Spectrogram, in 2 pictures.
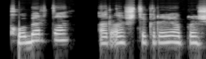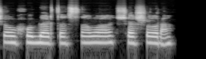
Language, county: Lithuanian, Kaunas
